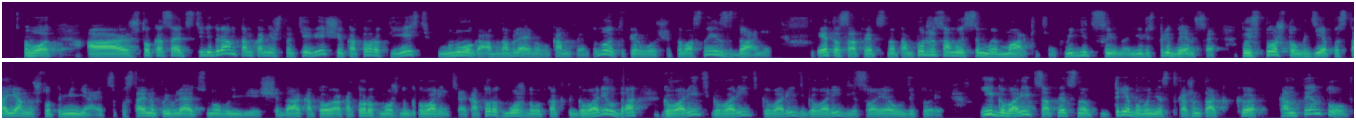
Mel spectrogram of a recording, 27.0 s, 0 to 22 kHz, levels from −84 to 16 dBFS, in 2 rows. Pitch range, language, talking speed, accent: 115-165 Hz, Russian, 160 wpm, native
